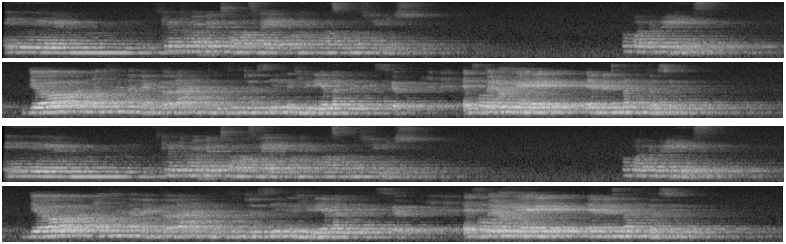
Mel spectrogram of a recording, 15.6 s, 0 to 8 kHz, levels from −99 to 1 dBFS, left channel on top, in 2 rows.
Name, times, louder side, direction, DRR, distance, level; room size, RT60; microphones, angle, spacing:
voice 1, 0.0-4.1 6.2-7.0 12.6-13.1, left 1 dB, ahead, -14 dB, 1.0 m, -34 dB
voice 2, 8.0-11.8 12.2-14.5, left 1 dB, 45° left, -5 dB, 0.4 m, -27 dB
3.3 x 3.2 x 2.4 m, 2.4 s
head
